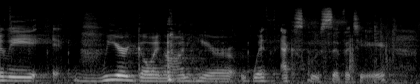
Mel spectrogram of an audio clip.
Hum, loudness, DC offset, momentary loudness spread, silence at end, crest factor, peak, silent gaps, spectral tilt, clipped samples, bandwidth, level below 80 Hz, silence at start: none; -31 LUFS; under 0.1%; 14 LU; 0 s; 20 dB; -12 dBFS; none; -4.5 dB/octave; under 0.1%; 16 kHz; -56 dBFS; 0 s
